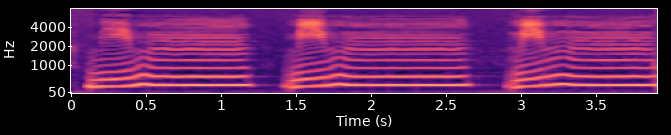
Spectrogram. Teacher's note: Sebabnya karena ada nun sukun bertemu dengan huruf idgom bigunnah, yaitu mim. Cara bacanya sama, dimasukkan ke huruf mim nunnya ya, sambil berdengung.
